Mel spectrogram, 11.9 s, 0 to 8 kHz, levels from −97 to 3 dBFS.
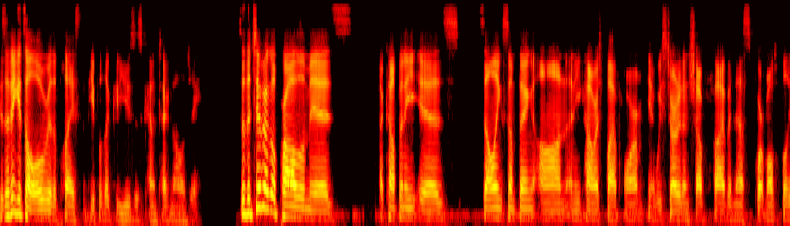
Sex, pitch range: male, 105-145 Hz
